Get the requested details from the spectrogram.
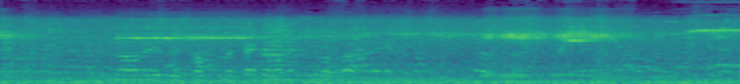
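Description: A busy street murmurs outdoors with traffic and voices.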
